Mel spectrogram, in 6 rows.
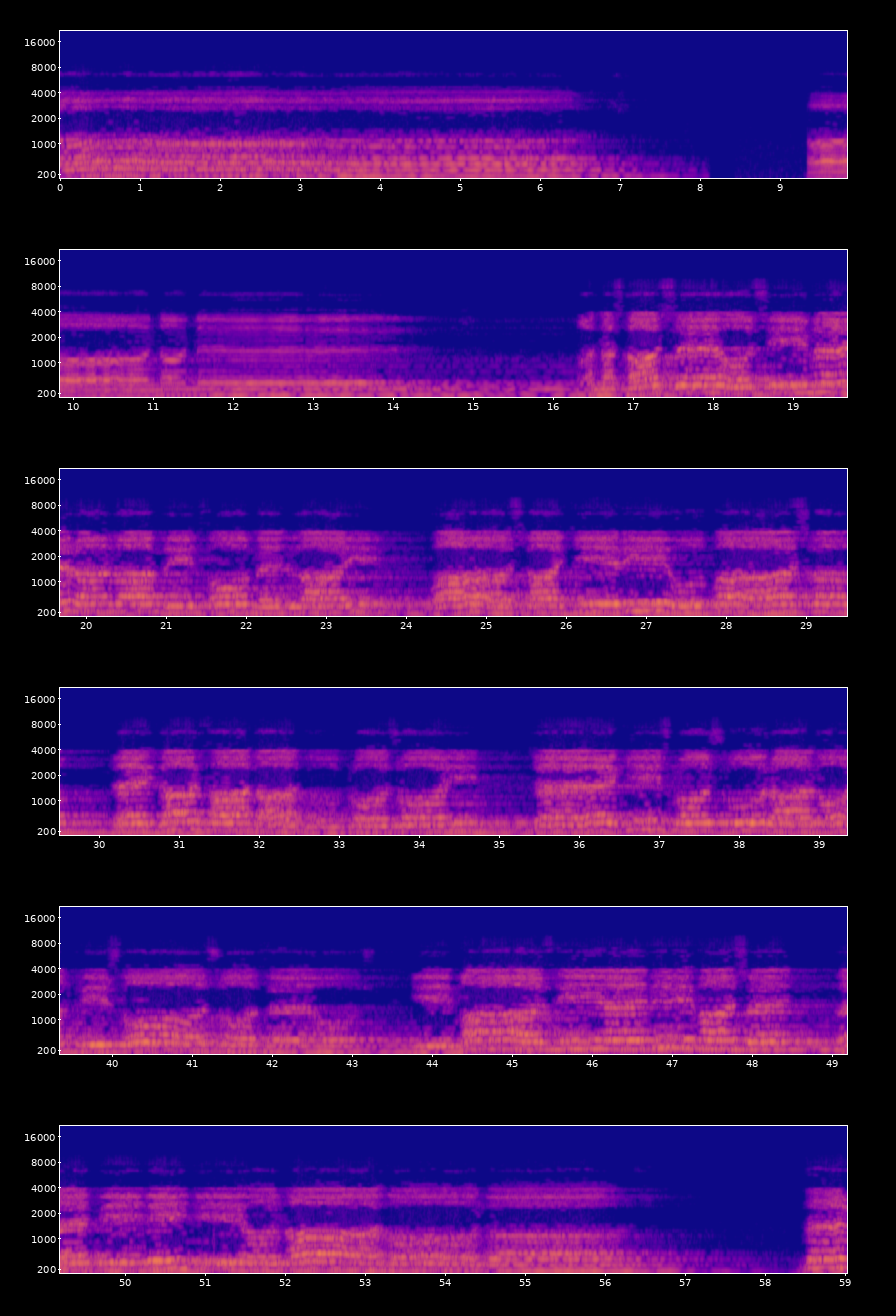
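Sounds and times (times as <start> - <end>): hymn chant over held drone: 0.0 - 7.7, 9.3 - 59.0.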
